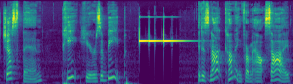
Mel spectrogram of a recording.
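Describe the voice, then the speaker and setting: A woman reading a children's picture book aloud in an expressive, deliberate way with emphasis on short phrases. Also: medium pitch, heavy background noise. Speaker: read-aloud storyteller for children.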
